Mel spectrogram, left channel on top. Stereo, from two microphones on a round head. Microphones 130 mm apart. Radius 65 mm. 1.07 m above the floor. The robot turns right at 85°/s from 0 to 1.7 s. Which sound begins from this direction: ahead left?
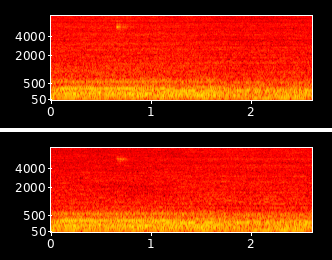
Running water, at 0.0 s.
